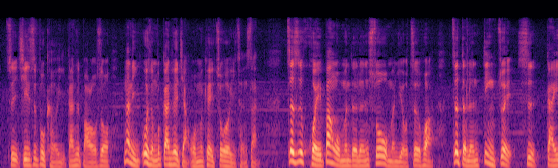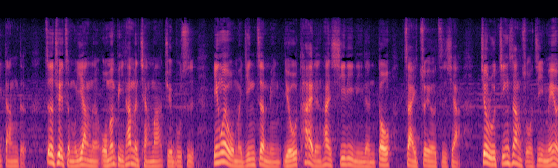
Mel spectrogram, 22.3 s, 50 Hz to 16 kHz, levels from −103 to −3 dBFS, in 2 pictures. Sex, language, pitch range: male, Chinese, 100-135 Hz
